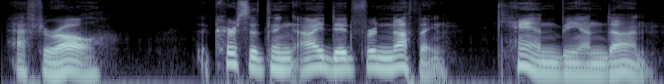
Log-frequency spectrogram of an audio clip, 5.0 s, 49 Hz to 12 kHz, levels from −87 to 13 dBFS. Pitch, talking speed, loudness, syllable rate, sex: 120 Hz, 145 wpm, -17 LUFS, 4.3 syllables/s, male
